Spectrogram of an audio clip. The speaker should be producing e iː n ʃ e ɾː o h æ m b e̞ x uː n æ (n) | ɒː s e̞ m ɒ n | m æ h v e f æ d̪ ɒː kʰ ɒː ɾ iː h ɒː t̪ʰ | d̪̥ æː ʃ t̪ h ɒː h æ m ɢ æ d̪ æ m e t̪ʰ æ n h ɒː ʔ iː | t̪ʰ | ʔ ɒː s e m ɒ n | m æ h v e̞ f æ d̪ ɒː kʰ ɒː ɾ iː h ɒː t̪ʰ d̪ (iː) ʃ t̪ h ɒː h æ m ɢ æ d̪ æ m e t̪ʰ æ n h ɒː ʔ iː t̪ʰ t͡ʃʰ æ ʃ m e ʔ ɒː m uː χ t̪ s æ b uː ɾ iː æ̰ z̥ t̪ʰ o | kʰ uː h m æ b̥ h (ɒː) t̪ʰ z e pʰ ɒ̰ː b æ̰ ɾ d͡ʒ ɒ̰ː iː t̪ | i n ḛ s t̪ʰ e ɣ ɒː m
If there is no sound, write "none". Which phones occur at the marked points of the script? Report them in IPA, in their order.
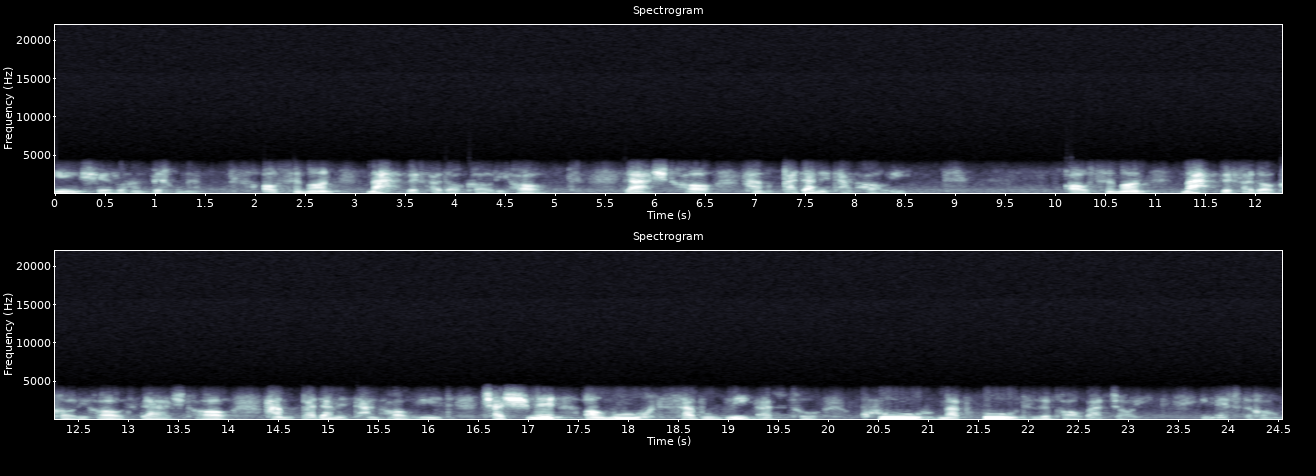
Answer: m, æː, uː

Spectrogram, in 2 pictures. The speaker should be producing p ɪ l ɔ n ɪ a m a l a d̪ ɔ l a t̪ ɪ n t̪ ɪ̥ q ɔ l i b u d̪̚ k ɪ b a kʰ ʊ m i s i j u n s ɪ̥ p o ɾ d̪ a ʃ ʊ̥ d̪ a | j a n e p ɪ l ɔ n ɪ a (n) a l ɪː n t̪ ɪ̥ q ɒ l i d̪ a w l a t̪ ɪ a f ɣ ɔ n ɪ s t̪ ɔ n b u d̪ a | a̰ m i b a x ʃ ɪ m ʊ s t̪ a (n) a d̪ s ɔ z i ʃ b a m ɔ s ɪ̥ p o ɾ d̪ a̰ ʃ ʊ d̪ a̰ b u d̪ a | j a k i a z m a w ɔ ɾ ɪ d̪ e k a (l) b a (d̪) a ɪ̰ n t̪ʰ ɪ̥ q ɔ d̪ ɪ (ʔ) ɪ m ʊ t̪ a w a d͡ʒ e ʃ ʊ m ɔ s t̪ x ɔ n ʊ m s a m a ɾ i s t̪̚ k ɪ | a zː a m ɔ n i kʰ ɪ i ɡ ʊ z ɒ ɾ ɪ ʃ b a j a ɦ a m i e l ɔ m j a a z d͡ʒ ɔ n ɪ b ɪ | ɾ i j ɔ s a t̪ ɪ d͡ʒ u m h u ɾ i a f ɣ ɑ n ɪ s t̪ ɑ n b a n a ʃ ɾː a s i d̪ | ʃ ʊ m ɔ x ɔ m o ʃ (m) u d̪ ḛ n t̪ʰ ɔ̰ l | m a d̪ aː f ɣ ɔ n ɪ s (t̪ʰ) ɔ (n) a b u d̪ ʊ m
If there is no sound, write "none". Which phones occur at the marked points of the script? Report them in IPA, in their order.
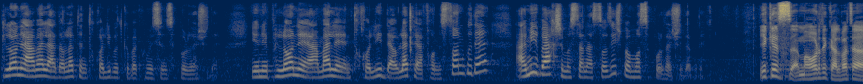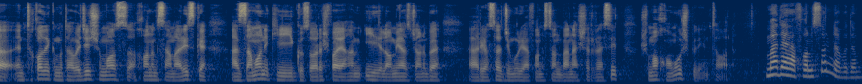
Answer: m, n, l, t̪, k, b, t̪, nː

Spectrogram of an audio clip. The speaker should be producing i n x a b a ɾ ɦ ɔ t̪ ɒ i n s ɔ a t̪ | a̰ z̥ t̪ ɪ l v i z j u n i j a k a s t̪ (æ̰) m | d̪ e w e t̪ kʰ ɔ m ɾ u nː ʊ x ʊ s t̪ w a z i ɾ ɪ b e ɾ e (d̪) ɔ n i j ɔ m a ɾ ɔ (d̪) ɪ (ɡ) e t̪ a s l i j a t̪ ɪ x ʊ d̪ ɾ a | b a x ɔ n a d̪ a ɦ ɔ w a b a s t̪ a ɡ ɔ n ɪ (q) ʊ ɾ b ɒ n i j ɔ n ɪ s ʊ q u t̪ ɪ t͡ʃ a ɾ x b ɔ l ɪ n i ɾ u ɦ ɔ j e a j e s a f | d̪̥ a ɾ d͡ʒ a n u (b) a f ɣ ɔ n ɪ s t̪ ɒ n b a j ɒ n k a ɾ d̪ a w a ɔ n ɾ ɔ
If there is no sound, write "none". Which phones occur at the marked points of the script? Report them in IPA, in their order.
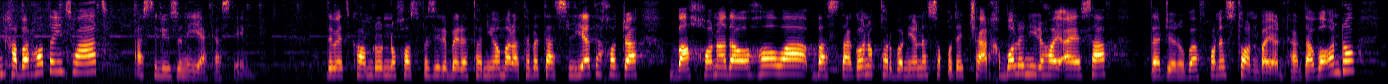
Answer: ḛ, t̪, t̪, b, q, b

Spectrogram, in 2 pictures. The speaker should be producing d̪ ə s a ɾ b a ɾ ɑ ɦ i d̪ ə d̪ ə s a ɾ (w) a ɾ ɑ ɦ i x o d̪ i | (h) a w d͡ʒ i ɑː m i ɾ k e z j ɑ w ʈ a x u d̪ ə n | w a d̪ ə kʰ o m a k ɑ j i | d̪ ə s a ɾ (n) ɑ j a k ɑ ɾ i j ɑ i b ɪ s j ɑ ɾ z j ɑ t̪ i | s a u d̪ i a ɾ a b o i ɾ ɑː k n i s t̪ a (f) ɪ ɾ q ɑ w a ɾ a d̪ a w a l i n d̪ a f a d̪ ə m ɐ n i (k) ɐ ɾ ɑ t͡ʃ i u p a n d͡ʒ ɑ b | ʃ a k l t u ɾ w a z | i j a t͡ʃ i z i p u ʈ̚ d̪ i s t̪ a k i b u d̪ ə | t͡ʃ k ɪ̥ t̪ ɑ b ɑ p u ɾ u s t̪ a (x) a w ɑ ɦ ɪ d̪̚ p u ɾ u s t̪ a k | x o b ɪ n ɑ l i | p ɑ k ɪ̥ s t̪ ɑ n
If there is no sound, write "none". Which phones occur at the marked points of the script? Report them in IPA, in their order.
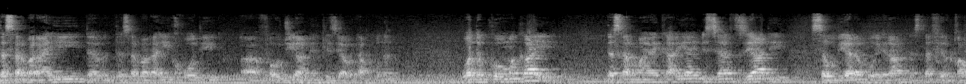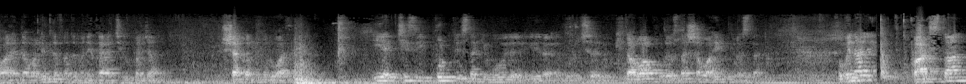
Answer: b, f, m, f, k, ʃ

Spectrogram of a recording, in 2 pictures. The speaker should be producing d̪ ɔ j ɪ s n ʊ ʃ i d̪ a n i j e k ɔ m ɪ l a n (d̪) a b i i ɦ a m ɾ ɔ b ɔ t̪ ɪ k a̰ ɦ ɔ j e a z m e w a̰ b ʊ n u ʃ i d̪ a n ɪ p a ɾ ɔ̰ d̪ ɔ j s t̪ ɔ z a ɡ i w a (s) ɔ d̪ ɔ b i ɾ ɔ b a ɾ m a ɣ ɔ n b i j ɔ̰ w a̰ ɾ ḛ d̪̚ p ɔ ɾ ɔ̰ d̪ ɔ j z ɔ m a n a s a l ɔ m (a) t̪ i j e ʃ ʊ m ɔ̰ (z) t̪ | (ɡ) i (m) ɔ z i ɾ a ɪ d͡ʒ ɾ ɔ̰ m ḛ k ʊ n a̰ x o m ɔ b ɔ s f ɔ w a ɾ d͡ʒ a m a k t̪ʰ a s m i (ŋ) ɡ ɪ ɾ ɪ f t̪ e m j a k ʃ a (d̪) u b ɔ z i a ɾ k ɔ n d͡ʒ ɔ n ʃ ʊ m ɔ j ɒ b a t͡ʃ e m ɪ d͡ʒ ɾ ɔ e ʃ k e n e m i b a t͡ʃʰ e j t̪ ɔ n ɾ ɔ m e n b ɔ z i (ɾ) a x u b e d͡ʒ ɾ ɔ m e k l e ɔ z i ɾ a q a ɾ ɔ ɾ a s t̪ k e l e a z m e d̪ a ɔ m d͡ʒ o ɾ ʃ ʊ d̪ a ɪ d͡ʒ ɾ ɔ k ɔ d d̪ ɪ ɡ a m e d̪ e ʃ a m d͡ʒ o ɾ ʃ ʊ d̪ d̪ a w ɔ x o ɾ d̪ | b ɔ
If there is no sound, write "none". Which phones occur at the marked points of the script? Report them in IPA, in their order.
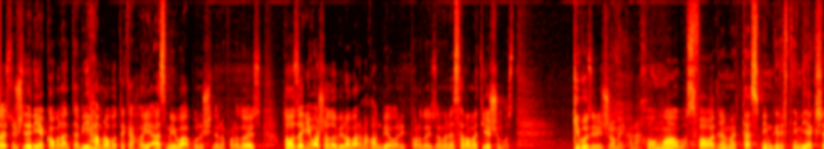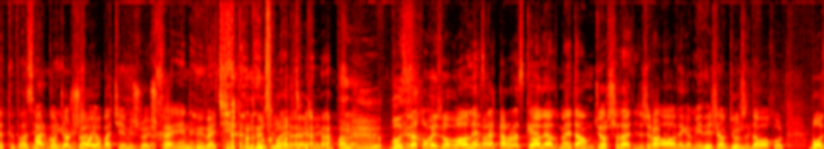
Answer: t̪, ʃ, a, s, k, b, m, t̪, ɾ

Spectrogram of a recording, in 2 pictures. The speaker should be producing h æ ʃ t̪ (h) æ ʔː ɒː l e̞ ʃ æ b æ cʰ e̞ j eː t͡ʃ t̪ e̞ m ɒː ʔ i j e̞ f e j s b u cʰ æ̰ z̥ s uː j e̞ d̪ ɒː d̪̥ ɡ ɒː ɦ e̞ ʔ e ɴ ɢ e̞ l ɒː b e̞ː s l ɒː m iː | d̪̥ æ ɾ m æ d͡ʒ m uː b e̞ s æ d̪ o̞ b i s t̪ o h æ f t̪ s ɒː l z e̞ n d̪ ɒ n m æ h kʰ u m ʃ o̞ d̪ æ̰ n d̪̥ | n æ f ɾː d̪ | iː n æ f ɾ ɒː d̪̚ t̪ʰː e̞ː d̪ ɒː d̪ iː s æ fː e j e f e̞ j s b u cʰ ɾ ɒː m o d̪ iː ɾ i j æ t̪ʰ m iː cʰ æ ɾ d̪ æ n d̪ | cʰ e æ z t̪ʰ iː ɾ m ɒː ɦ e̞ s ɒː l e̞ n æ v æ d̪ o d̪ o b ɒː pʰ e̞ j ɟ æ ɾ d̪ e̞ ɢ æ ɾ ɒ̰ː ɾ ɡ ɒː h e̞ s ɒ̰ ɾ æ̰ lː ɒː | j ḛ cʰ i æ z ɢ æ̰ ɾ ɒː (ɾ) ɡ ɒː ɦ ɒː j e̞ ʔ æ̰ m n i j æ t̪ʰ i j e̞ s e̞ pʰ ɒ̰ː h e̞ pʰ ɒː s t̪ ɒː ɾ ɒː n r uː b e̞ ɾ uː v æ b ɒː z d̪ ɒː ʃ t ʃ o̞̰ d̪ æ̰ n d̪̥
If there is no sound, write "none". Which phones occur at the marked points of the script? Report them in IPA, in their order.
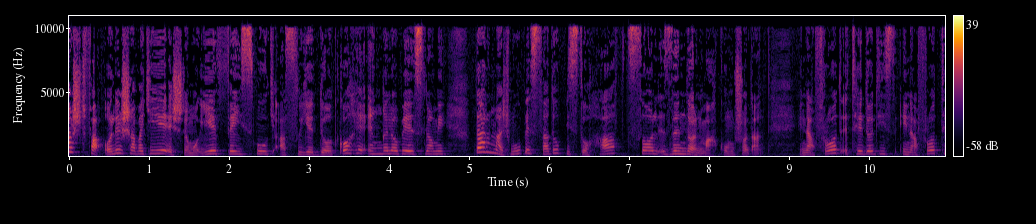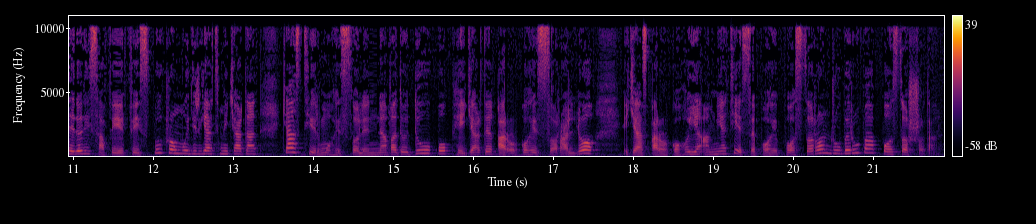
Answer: f, ɾ

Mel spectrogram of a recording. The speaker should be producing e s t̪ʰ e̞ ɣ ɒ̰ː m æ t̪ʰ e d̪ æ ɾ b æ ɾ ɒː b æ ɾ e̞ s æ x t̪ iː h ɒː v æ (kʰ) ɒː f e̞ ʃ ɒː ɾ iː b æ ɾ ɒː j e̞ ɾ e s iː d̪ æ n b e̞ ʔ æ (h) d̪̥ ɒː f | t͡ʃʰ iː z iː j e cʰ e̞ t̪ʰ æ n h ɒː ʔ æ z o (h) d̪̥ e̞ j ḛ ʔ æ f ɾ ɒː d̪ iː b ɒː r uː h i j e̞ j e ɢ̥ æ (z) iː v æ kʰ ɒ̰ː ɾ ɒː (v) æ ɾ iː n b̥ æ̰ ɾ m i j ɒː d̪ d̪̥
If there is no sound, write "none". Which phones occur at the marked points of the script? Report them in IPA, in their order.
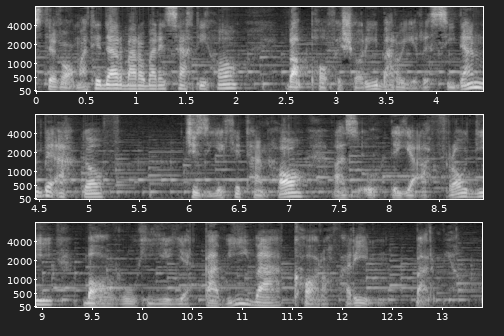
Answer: pʰ, h, h, v, f

